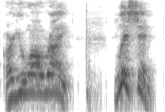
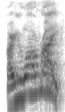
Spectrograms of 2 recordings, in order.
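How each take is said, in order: First: Calling out. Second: Said in the usual way. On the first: Retold or imitated. Calling out to a trapped man.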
